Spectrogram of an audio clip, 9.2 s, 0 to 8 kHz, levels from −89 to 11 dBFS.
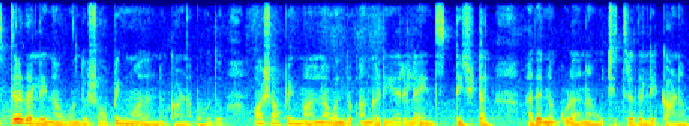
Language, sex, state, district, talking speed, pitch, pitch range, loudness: Kannada, female, Karnataka, Shimoga, 130 wpm, 140 Hz, 125-150 Hz, -20 LUFS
